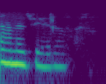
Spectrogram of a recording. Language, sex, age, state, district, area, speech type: Kashmiri, female, 30-45, Jammu and Kashmir, Shopian, urban, conversation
